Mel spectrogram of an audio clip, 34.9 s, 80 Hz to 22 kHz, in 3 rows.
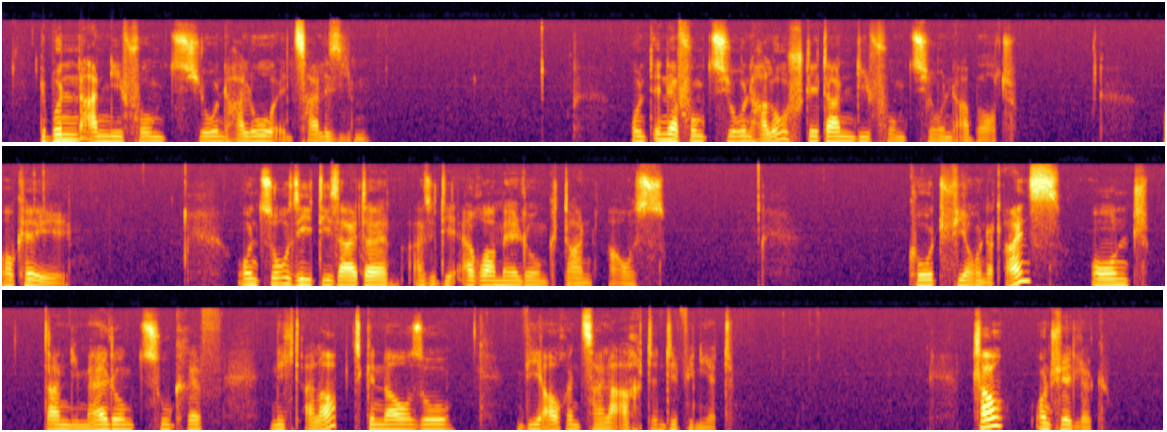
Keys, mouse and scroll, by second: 10.9 Return, 19.2-20.3 drag, 22.7-24.7 drag, 24.9-28.0 drag, 29.8 click, 31.1 click.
